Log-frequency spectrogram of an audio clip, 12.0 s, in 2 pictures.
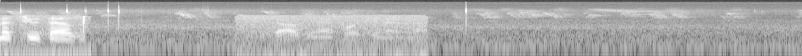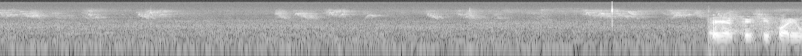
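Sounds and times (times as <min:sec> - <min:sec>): small birds chirping: 0:00.0 - 0:07.5, 0:08.1 - 0:11.4
faint steady hiss: 0:01.7 - 0:03.2.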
